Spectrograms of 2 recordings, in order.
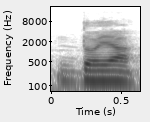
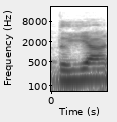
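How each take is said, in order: First: ਦੋਇਆ opened to an "o", "do-ya"; correct ਦੋਇਆ. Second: ਦੁਇਆ with a short "u", "du-ya"; misread ਦੁਇਆ. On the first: Teacher modelling the right reading, ਦੋਇਆ with an "o" vowel. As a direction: say ਦੋਇਆ as "doya". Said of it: "ਇਹਨੂੰ ਪੜ੍ਹਨਾ ਦੱਦੇ". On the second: Teacher showing what not to read, ਦੁਇਆ with short "u". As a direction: say ਦੁਇਆ as "duya". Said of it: "ਇਹਨੂੰ ਦੁਇਆ ਨਹੀਂ ਪੜ੍ਹਨਾ". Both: Shown as a demonstration.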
